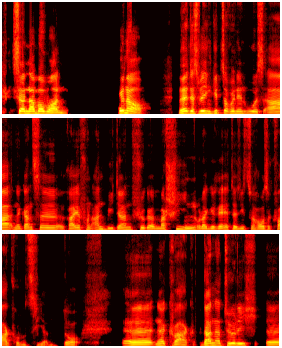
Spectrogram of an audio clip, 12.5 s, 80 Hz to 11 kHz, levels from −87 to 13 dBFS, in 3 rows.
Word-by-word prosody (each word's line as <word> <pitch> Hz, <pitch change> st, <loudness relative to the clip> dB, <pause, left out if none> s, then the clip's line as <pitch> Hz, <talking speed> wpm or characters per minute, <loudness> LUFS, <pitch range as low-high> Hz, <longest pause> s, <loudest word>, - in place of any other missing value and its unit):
Ist -, -, -3 dB
ja 205 Hz, -2 st, +9 dB
Number 200 Hz, 0 st, +7 dB
one. 155 Hz, -, +4 dB, 0.8 s
Genau, 225 Hz, -1 st, +6 dB, 0.5 s
ne, -, -, +8 dB
deswegen 200 Hz, -1 st, +5 dB
gibt's 220 Hz, +2 st, -4 dB
auch 215 Hz, -, 0 dB
in 195 Hz, -, 0 dB
den 185 Hz, 0 st, -3 dB
USA 180 Hz, -2 st, -2 dB
'ne 155 Hz, -2 st, -11 dB
ganze 175 Hz, +1 st, -7 dB
Reihe 155 Hz, +5 st, -3 dB
von 175 Hz, -2 st, -15 dB
Anbietern 175 Hz, -1 st, -9 dB
für 175 Hz, 0 st, -9 dB
ga 170 Hz, -3 st, -4 dB
Maschinen 155 Hz, +4 st, -8 dB
oder 150 Hz, -2 st, -6 dB
Geräte, 145 Hz, +1 st, -6 dB
die 135 Hz, +1 st, -11 dB
zu 130 Hz, +1 st, -13 dB
Hause 155 Hz, 0 st, -7 dB
Quark 135 Hz, 0 st, -7 dB
produzieren. 120 Hz, 0 st, -16 dB
So, 135 Hz, -5 st, -7 dB, 0.6 s
äh, 165 Hz, -4 st, +2 dB
ne, 175 Hz, +4 st, -3 dB
Quark. 140 Hz, -3 st, -5 dB
Dann 175 Hz, +4 st, +3 dB
natürlich, 190 Hz, -3 st, -2 dB
äh, 165 Hz, -, -4 dB
170 Hz, 165 wpm, -21 LUFS, 150-190 Hz, 0.8 s, ja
